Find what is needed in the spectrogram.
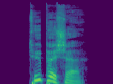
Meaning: inflection of typisch: 1. strong/mixed nominative/accusative feminine singular 2. strong nominative/accusative plural 3. weak nominative all-gender singular 4. weak accusative feminine/neuter singular
- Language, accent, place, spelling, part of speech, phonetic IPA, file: German, Germany, Berlin, typische, adjective, [ˈtyːpɪʃə], De-typische.ogg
